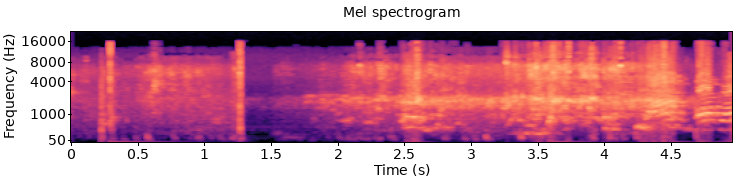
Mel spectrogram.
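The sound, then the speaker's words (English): Water splashes and sloshes inside a flooded house where books are stuck in the water, starting with a couple of sharp splats, then building into a steady, churning wash of moving water with faint voices mixed in. “You can see the house so flooded, and we don't know how to go.”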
